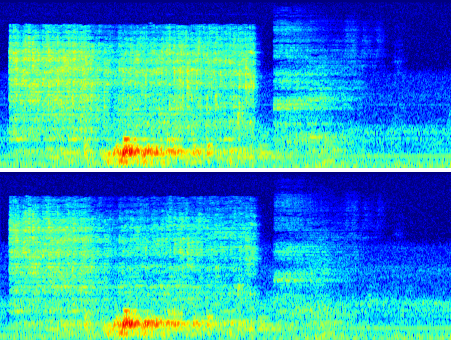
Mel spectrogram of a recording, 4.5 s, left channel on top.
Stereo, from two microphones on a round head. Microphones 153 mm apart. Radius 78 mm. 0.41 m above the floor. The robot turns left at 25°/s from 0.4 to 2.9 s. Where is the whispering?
70° left (ahead or behind), 3 m.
